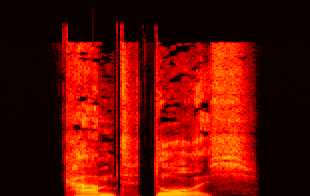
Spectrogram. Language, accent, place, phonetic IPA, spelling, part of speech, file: German, Germany, Berlin, [ˌkaːmt ˈdʊʁç], kamt durch, verb, De-kamt durch.ogg
- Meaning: second-person plural preterite of durchkommen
